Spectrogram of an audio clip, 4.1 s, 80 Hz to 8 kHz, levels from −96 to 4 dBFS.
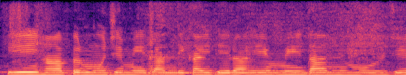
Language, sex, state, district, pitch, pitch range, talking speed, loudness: Hindi, female, Haryana, Charkhi Dadri, 195 Hz, 190-200 Hz, 175 wpm, -16 LUFS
